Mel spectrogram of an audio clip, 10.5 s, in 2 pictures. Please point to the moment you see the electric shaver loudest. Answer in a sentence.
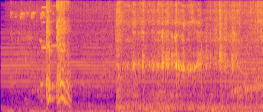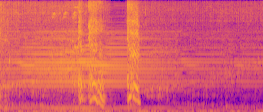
The volume of the electric shaver peaks at 7 seconds.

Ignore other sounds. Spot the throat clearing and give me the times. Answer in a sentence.
The throat clearing can be heard from 0.2 to 1.4 s and from 6.1 to 8.1 s.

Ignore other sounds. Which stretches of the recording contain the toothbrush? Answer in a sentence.
You can hear the toothbrush from 2.3 to 5.5 s.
